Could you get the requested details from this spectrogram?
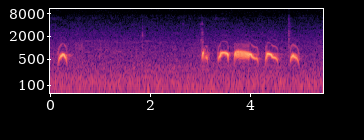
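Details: A single low coo from a spotted dove, a silent gap, then a full phrase of five notes with a drawn-out burring note in the middle.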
